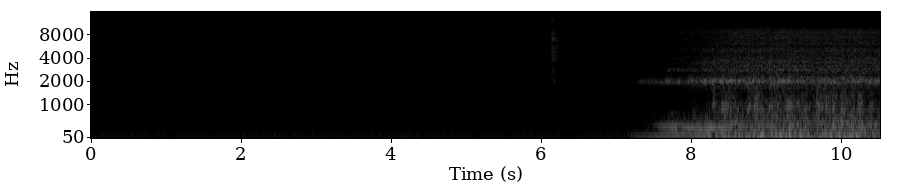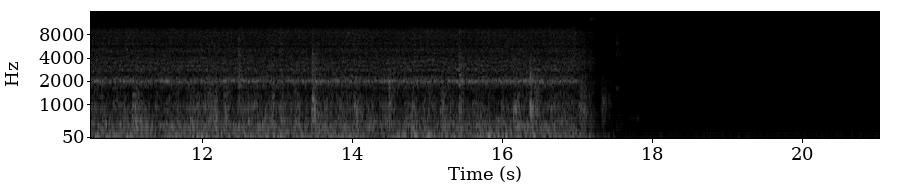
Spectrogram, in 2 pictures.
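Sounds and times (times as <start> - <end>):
washing machine humming: 7.2 - 17.6.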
